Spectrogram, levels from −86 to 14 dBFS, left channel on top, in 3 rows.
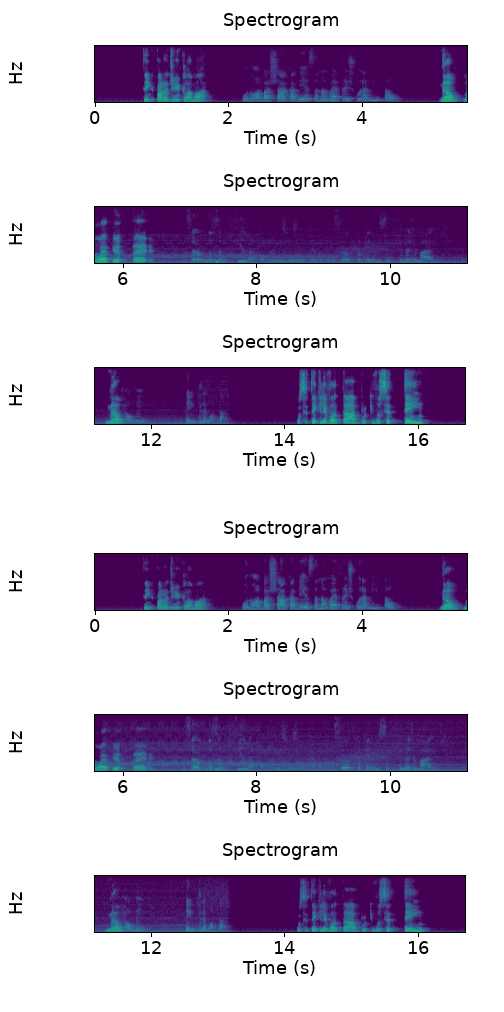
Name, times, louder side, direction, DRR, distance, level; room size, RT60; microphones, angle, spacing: voice 1, 0.7-1.7 5.2-6.4 11.3-11.6 14.2-16.1, left 5 dB, 30° left, 0.3 m, -28 dB
voice 2, 2.2-4.5 6.9-10.8 11.4-11.9 12.5-13.1, right 2 dB, 75° right, 1.2 m, -45 dB
sound 1, 5.7-13.2, right 2 dB, 40° right, 0.7 m, -54 dB
7.8 x 7.1 x 3.0 m
head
